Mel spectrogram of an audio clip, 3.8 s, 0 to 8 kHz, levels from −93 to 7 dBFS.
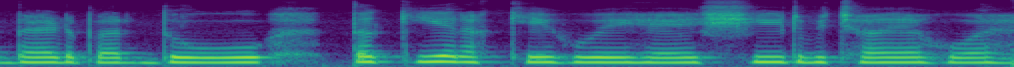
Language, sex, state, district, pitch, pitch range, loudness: Hindi, female, Uttar Pradesh, Lalitpur, 220 Hz, 215-230 Hz, -15 LUFS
